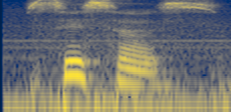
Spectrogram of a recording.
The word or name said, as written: scissors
